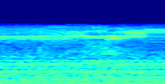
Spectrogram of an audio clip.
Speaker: Although the noise is rather unpleasant, but it will work.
